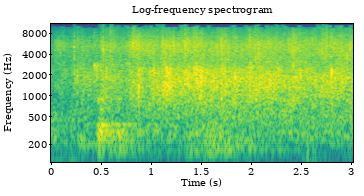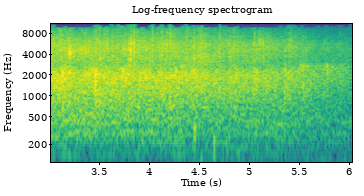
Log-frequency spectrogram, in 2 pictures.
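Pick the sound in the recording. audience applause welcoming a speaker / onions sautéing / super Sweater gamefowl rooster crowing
audience applause welcoming a speaker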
